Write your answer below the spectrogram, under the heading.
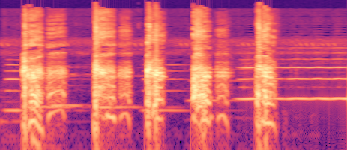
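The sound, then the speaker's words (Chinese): A man coughs while pinching his nose: five harsh, separate coughs in quick succession, loud and with no talk. “展昭更夸张，捏着鼻子咳嗽，身后已经恢复了无形状态的娇娇帮着展昭拍背。”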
